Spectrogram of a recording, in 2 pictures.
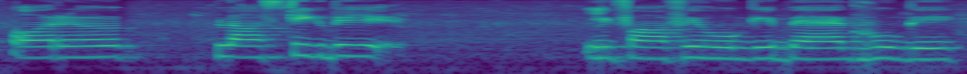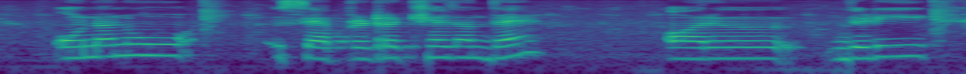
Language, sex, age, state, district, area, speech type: Punjabi, female, 30-45, Punjab, Mohali, rural, spontaneous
